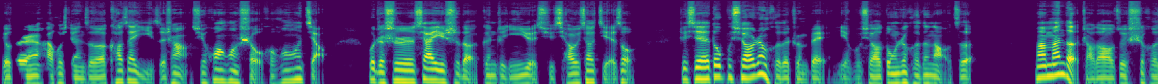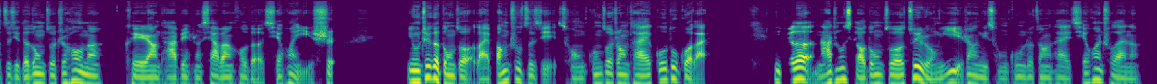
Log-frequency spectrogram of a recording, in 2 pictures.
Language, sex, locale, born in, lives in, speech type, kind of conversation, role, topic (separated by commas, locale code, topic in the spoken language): Chinese, male, zh-CN, China, United States, read, expert-assistant, expert, 上班族如何在忙碌中培养兴趣爱好？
